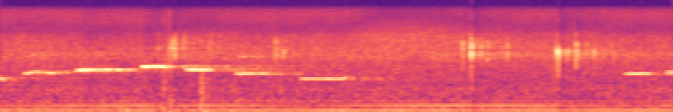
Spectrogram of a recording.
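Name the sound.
person whistling a tune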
